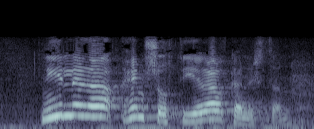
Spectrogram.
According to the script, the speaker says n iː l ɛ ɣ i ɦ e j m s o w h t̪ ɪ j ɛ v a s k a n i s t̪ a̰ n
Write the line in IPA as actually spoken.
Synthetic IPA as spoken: n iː l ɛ ɣ a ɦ e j m s o w h t̪ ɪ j ɛ ɣ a f k a n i s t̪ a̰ n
